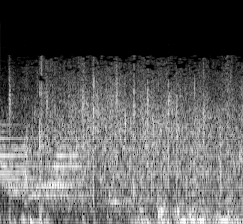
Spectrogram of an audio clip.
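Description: An audience claps continuously, a dense, steady wash of many hands at even loudness for the whole stretch, with no voices standing out over it.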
